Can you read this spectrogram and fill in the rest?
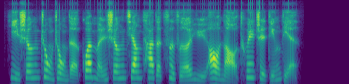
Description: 一声重重的关门声将他的自责与懊恼推至顶点wav音频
